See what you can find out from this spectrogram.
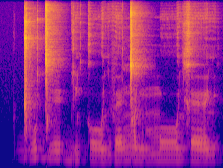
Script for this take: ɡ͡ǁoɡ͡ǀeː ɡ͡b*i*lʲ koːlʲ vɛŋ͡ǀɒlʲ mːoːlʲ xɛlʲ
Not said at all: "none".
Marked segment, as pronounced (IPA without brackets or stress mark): i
